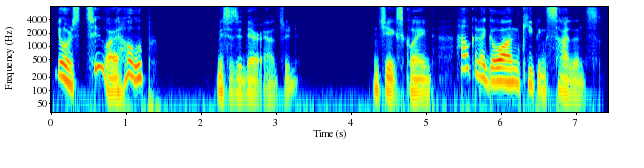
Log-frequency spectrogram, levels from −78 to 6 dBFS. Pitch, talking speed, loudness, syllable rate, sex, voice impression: 120 Hz, 135 wpm, -19 LUFS, 4.8 syllables/s, male, masculine, adult-like, slightly thick, dark, cool, slightly sincere, slightly calm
